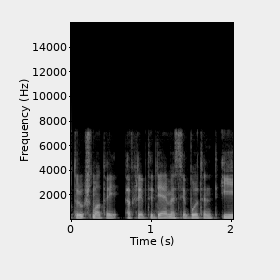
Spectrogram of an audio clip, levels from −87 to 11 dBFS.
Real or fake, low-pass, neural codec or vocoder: fake; 7.2 kHz; codec, 16 kHz, 4.8 kbps, FACodec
